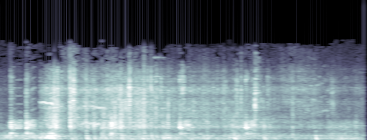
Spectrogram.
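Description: Explosions roar from a handheld game console's small speakers.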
